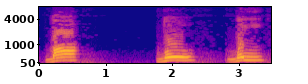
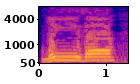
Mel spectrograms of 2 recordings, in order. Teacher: يتجلى في الحرف المكسور، لما نقول مثلا ضا ضو ضي حتى عندما تكون الضاد مكسورة تكون ضخمة مفخمة تماما · Term: حروف الإطباق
